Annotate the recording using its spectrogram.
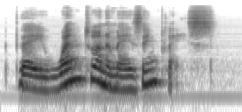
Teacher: you have the semi-vowel W that connects the vowels to and an to each other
